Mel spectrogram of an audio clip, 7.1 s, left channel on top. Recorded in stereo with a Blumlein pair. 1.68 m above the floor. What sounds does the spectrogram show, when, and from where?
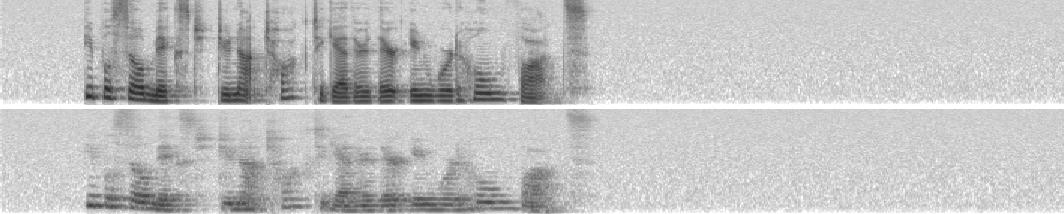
0.6 s a woman speaking: 40° left, 1.1 m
